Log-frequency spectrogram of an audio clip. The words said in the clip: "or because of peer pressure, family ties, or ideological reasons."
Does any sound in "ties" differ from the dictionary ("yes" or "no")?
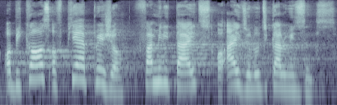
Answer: yes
